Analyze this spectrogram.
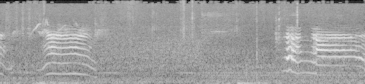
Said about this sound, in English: Listen now to sounds from a clouded leopard.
